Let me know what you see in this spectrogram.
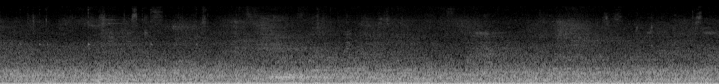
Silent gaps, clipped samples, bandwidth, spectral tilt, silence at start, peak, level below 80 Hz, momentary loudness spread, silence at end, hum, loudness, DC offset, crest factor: none; under 0.1%; 17 kHz; -6.5 dB/octave; 0 s; -10 dBFS; -28 dBFS; 3 LU; 0 s; none; -26 LUFS; 7%; 14 dB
